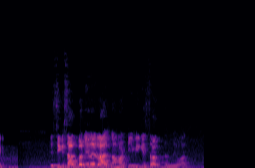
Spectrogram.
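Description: A young woman reads out the news calmly through a microphone.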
